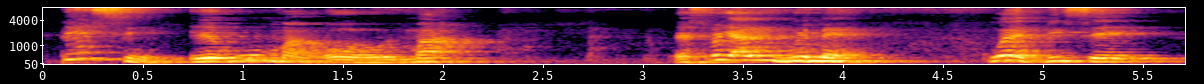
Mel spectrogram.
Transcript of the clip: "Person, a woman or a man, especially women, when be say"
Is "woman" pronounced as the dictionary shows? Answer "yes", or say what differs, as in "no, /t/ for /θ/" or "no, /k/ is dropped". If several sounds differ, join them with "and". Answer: no, /n/ is dropped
